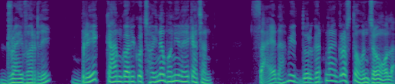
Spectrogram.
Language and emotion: Nepali, fearful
